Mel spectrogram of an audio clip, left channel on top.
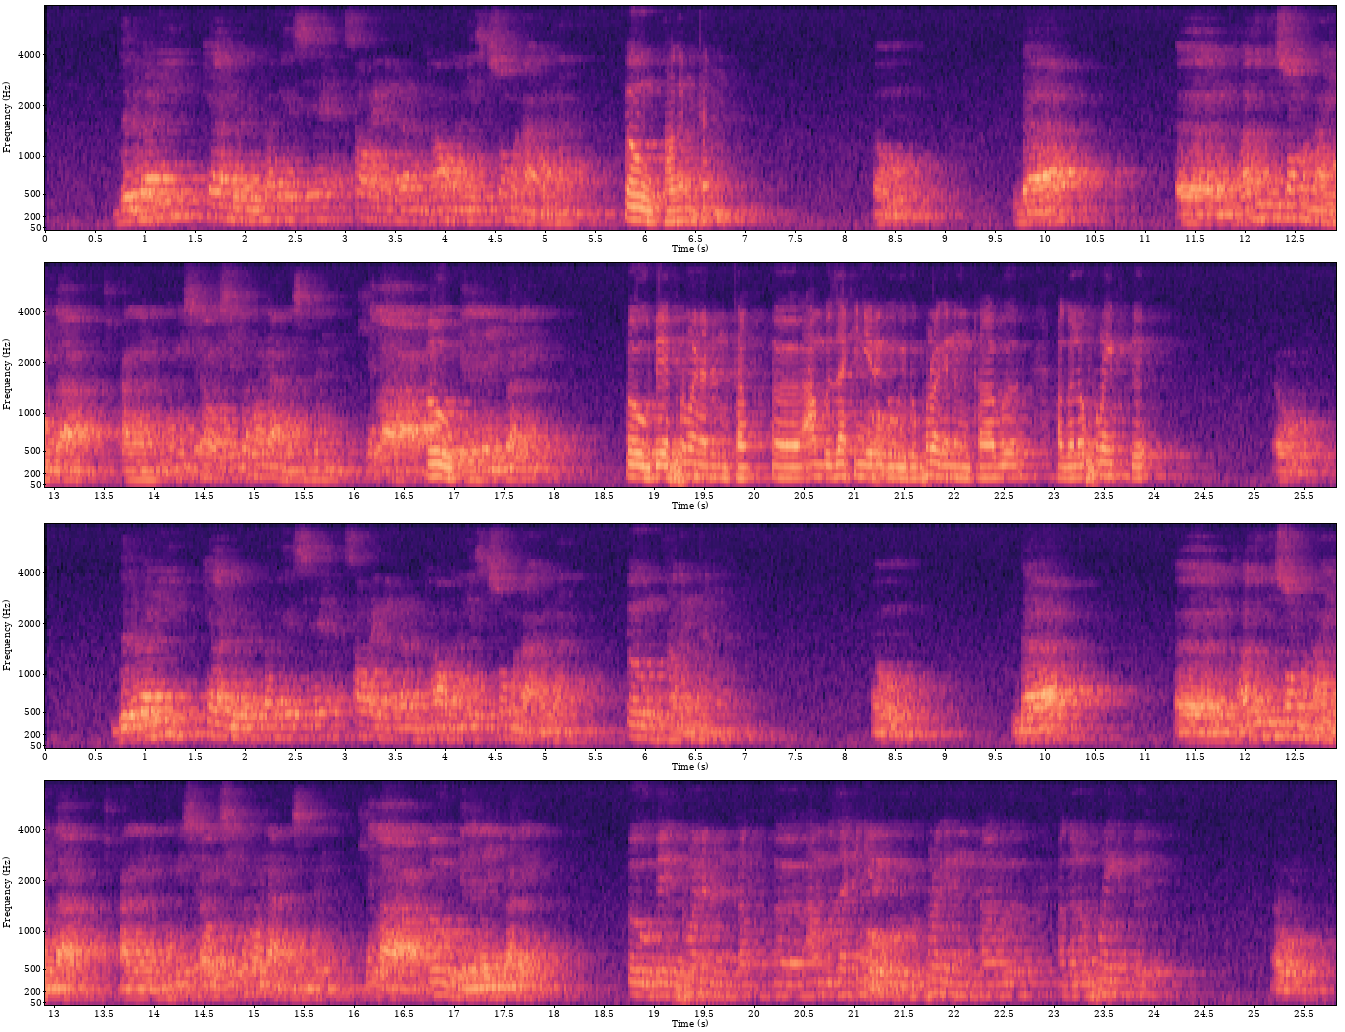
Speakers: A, on the right (about 40°); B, on the left (about 75°).
A: दोरोङारि खेला गेलेनायनि बागै एसे सावरायगोन दा नोंथाङा अननानै एसे सम होनो हागोन ना?
B: औ हागोन
A: थारैनो
B: नोंथां।
A: औ दा ओ नोंथाङा जुदि सम होनो हायोब्ला आङो नोंथांनि सेराव एसे फोरमायना होननो सानदों। खेला
B: औ
A: गेलेनायनि बागै
B: औ दे फोरमायना होदो नोंथां ओ आंबो जाखिनि
A: औ
B: रोंगौ इखौ फोरमायगोन नोंथाङाबो आगोलाव फोरमायग्रोदो।
A: औ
